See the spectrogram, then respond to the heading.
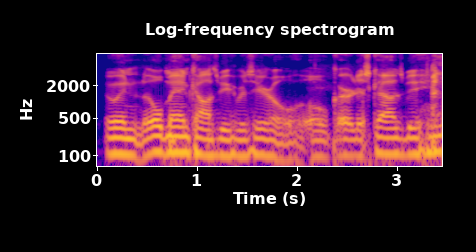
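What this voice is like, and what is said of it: Really deep voice. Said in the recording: “doing the really deep voice”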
